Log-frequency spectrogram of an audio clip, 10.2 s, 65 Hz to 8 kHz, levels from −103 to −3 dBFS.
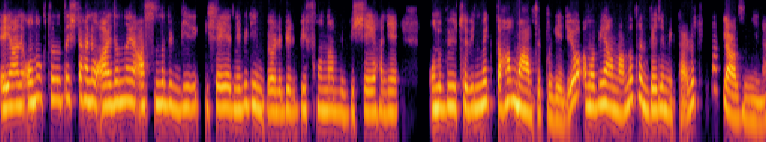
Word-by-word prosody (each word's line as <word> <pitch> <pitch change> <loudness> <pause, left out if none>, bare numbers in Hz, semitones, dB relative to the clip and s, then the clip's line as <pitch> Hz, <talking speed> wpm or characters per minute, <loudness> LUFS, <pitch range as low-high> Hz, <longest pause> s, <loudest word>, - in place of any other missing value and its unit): E, 205 - +3
yani 225 +1 +3
o 245 +3 +3
noktada 275 -1 -3
da, 290 - -2
işte, 280 +2 -3
hani, 260 -2 +2
o - - +1
aydan 235 +3 +3
aya 260 -1 0
aslında 230 +2 +1
bir 215 0 -3
bir 210 - -9
şeye, 210 -1 0
ne 200 +2 0
bileyim, 220 -3 0
böyle 185 0 -2
bir 190 -1 -4
bir 200 -1 -3
fona, 195 -2 -3
bu 170 -1 -8
bir - - -5
şeye 185 +1 -2
hani 180 -1 -5 0.4
onu 205 +1 +3
büyütebilmek 220 +3 +2
daha 235 +5 +2
mantıklı 180 - +3
geliyor 140 - +1
ama 215 0 +2
bir 235 - +3
yandan 210 -5 +2
da 275 - 0
tabii 255 -9 0
belli 200 +1 +2
miktarda 195 +5 -3
tutmak 375 +11 -17
lazım 155 -2 +1
yine. 130 0 -6
210 Hz, 230 wpm, -22 LUFS, 190-240 Hz, 0.4 s, E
